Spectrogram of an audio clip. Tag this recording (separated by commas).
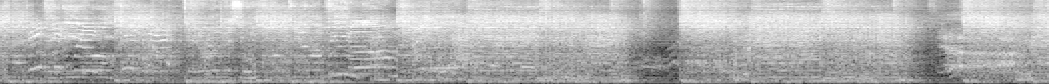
Music, Speech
